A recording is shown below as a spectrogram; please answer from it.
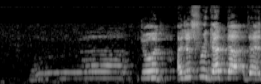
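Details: Two angry domestic cats fighting: a long, steady, low yowl swells, then breaks into loud, harsh, ragged screaming and squalling bursts repeated rapidly.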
